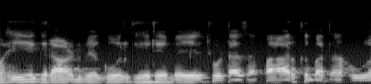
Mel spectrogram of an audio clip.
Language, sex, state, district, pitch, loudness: Hindi, male, Himachal Pradesh, Shimla, 105 Hz, -15 LUFS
